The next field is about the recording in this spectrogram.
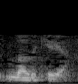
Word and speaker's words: Laodicea: See the Greek there? See the little K? Went from Greek K to a Latin hard C, which got translated into English. And for some reason... For some reason, it became soft. Anyway, the proper pronunciation is Laodicea.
